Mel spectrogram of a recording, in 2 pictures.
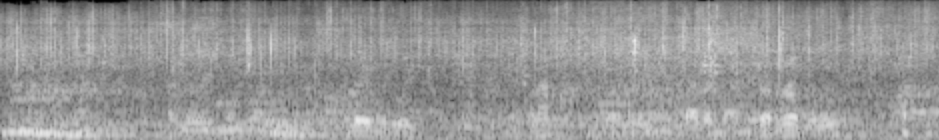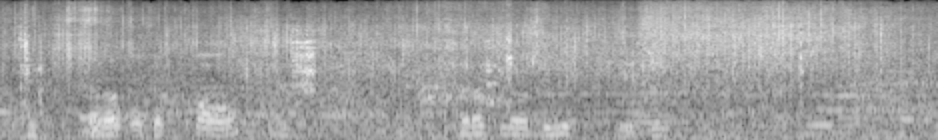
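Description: A sizzling plate of food hisses and crackles.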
